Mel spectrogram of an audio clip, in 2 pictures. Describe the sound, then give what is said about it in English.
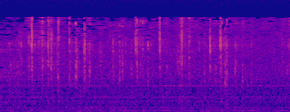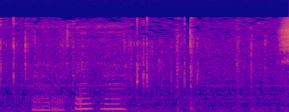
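Quiet typing of login credentials on a computer keyboard: many rapid, light keystrokes in an uneven rhythm, with a brief denser burst of key clicks about halfway through. “And if I type my credentials”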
